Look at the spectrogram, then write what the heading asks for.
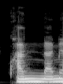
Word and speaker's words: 관람: 그리고 공연을 관람하다. 관람이 아니고 관람, 발음. 관람, 이렇게 읽어야 되겠죠?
